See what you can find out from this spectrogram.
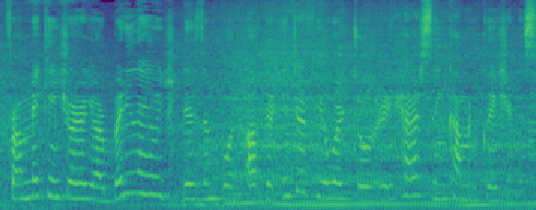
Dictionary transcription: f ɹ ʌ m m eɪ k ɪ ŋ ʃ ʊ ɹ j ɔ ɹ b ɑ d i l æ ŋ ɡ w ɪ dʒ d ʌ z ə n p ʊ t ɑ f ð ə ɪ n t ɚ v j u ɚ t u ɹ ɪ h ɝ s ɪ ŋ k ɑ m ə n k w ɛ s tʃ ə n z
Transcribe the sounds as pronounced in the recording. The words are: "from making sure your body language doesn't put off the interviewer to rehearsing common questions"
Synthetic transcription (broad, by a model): f ɹ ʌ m m eɪ k ɪ ŋ ʃ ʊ ɹ j ɔ ɹ b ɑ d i l æ ŋ ɡ w ɪ dʒ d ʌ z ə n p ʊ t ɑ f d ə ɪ n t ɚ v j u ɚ t u ɹ ɪ h ɝ s ɪ ŋ k ɑ m ə n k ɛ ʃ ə n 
